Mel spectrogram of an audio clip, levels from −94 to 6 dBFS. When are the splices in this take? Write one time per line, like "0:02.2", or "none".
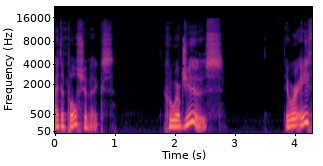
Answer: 0:02.1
